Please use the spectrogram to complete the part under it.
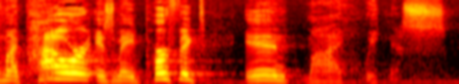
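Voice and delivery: slow, loud, each word weighed, power stressed; slow emphatic scripture. Acted. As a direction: lean hard on every word.

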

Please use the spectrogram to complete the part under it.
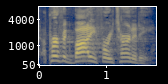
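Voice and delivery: normal talking voice

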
